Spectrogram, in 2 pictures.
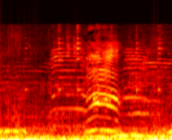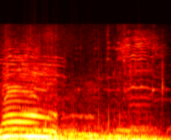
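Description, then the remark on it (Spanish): Several goats bleat in wavering, drawn-out cries, two loud calls standing out, over a steady outdoor din that may hold faint clanking bells. “Imagínate, un hombre que pasaba su día en la Sierra de Aracena cuidando sus cabras.”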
